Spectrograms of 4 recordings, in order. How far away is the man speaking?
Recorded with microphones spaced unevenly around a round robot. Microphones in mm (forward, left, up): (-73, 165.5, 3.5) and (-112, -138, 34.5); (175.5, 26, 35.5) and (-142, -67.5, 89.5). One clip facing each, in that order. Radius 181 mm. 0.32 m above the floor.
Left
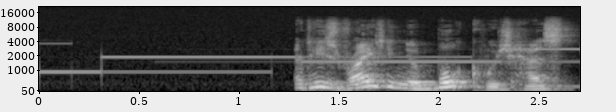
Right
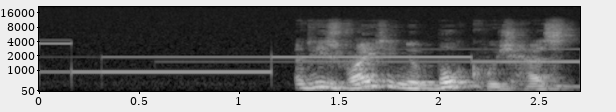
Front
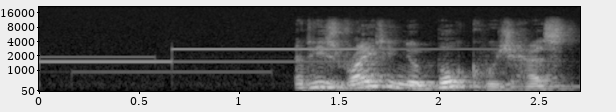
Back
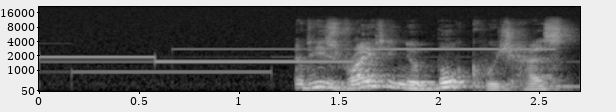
About 1.6 m.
